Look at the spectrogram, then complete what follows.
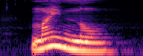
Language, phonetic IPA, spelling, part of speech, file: Ukrainian, [mɐi̯ˈnɔ], майно, noun, Uk-майно.ogg
- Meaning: property, belongings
